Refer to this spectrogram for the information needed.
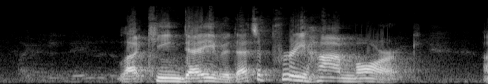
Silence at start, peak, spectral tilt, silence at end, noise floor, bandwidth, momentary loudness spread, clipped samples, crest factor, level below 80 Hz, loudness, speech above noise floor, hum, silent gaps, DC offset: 0.75 s; 0 dBFS; -6 dB/octave; 0 s; -42 dBFS; 13.5 kHz; 7 LU; under 0.1%; 14 dB; -58 dBFS; -12 LUFS; 30 dB; none; none; under 0.1%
